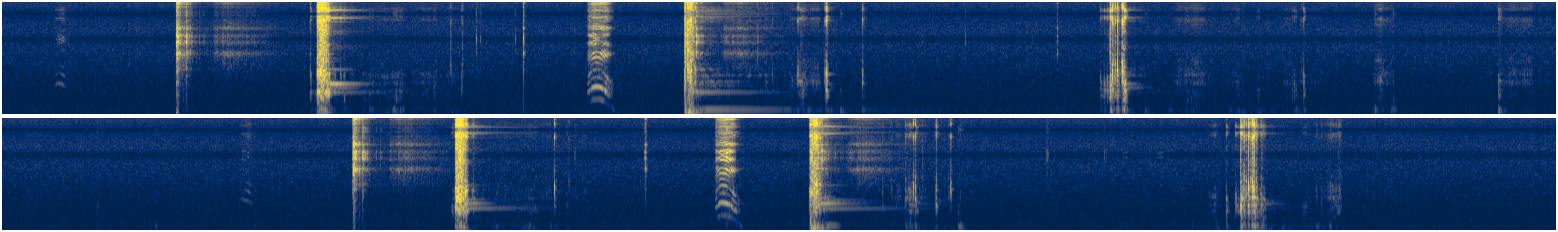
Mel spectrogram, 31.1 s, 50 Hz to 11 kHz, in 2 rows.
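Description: Sharp metallic clanks and clicks from handling the Browning Silver 12-gauge shotgun that the camera is mounted on, several ringing briefly. They come in irregular pairs, a lighter click then a loud clang about a second later, with long pauses between.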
